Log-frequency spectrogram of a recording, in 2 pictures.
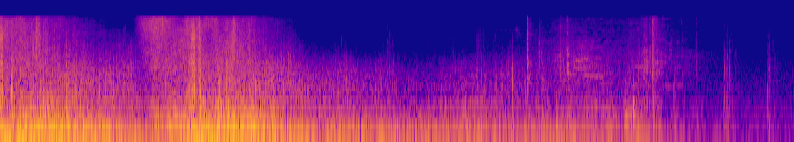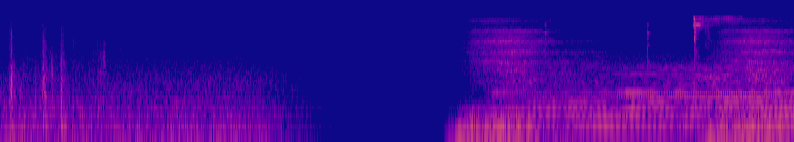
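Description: Confringo explosive spell in Hogwarts Legacy, a loud booming blast that rolls and decays over several seconds, then silence before another muffled burst of game effects.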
